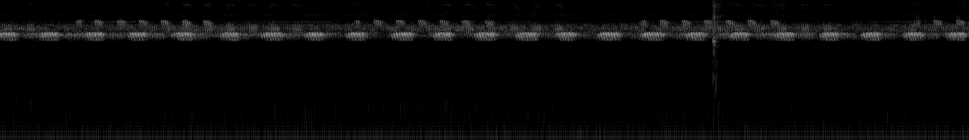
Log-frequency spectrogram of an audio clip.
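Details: Mid-autumn cricket orchestra with insect companions near a streetlight; rhythmic high-pitched chirping repeating about twice each second, several overlapping singers, and a single sharp click late in the recording.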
